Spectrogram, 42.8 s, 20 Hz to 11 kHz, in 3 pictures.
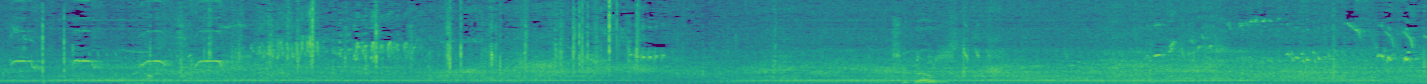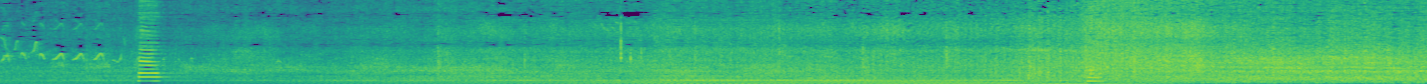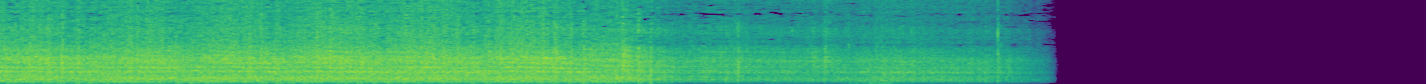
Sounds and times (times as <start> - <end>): Vehicle: 0.0 - 27.4.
